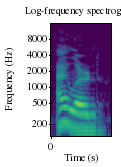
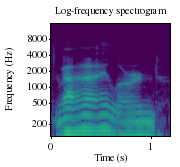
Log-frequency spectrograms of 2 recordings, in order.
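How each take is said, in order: First: I learned. said louder and higher, stressed on I; emphatic lesson learned. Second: Said in the usual way. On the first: Real, not acted. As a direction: declare it like a hard-won lesson. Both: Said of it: "Never trust him. Right?".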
